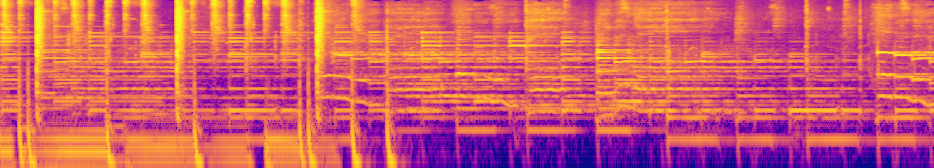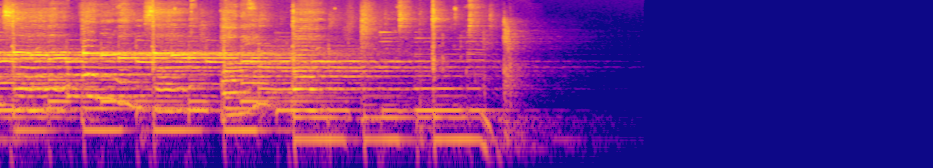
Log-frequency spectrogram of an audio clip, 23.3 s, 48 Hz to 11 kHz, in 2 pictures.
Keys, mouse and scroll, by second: 4.3 5, 7.7 middle click, 8.5 shift+g, 11.6 shift+g, 13.2-14.0 typing, 15.0 Return, 16.8-17.5 scroll up 2, 17.5 scroll up 1, 17.7 scroll down 1, 17.8 alt+middle click, 20.2-20.6 alt+scroll down 2.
